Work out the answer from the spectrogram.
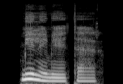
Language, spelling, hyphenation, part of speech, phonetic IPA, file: Hungarian, milliméter, mil‧li‧mé‧ter, noun, [ˈmilimeːtɛr], Hu-milliméter.ogg
- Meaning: millimetre (UK), millimeter (US)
